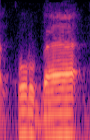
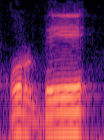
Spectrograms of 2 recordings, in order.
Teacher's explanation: والإمالة إمالة الألف للياء · Shown in: second take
